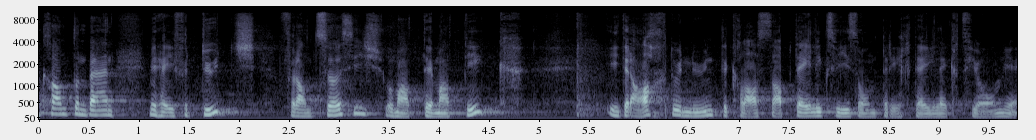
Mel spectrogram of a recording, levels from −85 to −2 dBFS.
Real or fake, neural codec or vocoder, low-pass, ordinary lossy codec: real; none; 9.9 kHz; none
